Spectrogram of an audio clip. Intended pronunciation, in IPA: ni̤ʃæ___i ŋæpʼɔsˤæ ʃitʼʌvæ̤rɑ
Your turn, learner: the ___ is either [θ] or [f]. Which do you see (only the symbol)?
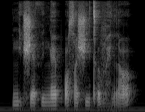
θ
